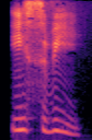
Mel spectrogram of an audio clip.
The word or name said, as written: ईसवी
